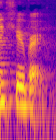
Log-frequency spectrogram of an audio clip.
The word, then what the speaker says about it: Kubrick: Did I pronounce that last name right? – That's how I say it. – Stanley Kubrick.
